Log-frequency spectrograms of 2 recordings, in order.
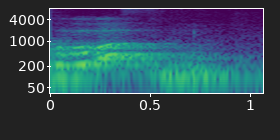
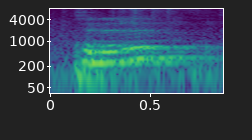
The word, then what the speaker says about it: tinnitus: This is called tinnitus. So this one actually does have two legit pronunciations. Tinnitus or tinnitus, either or, neither are banned in the military.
